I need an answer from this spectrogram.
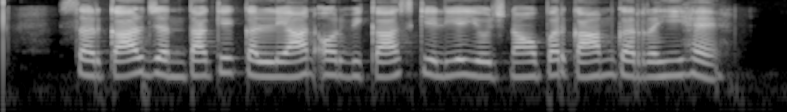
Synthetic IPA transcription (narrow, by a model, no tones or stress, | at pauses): sɐɾkaːɾd͡ʒɐnt̪akekɐljaːnʔɔːɾʋɪkaːskeliejoːd͡ʒnaːõpɐɾkaːmkɐɾːɐɦiɦɛː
